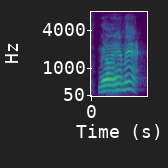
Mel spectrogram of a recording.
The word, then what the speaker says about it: Willamette: used to No fish one in pronounces the it like Willamette that. River. You messed it up again. Willamette.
